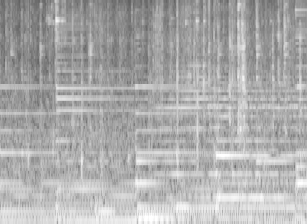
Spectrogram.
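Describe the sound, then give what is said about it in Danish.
Horses' hooves clip-clop in a loose, uneven rhythm over a steady humming drone as the horses are started and a wagon carrying people slowly begins to move. No one speaks. “Han sørger for, at folk de er klar til at gå videre og få hestene i gang.”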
